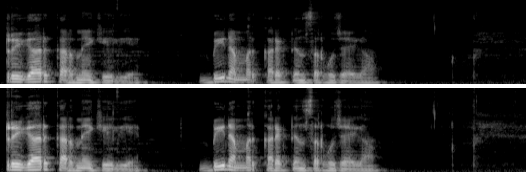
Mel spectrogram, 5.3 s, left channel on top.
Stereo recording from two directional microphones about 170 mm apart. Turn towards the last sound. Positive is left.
turn(degrees=-15)  # may be behind; listen again after turning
